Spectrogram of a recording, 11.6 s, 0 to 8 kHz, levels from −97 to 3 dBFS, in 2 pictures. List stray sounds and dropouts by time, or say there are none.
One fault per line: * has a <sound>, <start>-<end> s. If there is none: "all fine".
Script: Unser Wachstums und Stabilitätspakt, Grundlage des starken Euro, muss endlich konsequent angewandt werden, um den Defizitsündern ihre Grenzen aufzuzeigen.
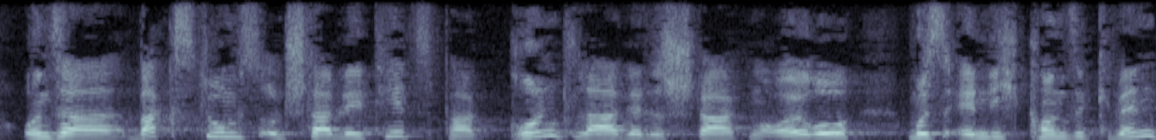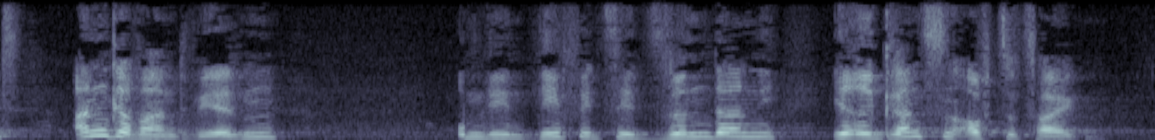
all fine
